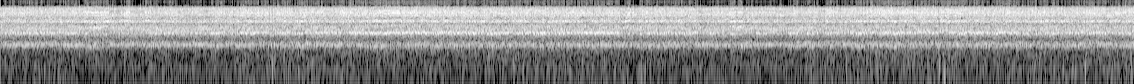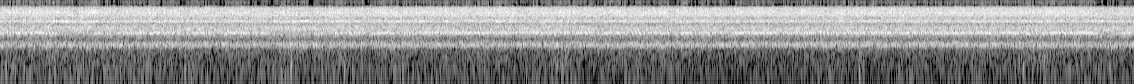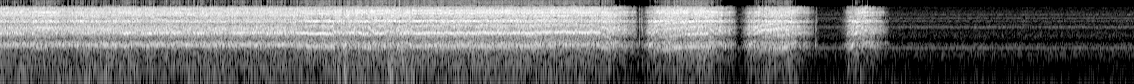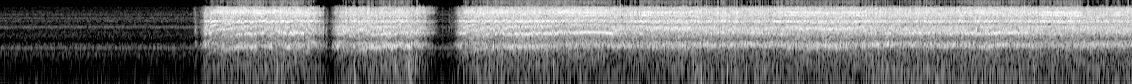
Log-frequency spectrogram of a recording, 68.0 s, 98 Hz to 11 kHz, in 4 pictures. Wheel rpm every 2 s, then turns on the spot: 230, 230, 230, 230, 230, 230, 240, 230, 230, 230, 230, 230, 230, 230, 230, 230, 230, 230, 230, 220, 210, 160, 100, 30, 0, 0, 0, 150, 120, 180, 220, 220, 230, 220.
none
